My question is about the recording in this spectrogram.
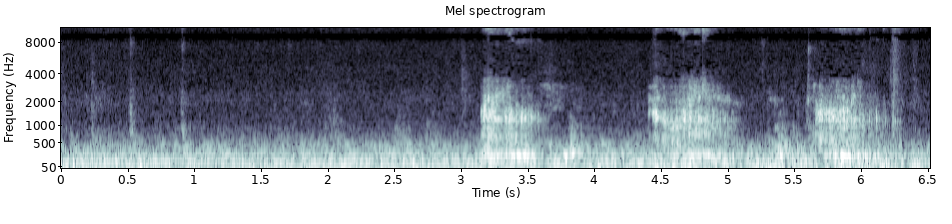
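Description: Close-miked gulps of a drink swallowed from a can: three swallows just over a second apart.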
